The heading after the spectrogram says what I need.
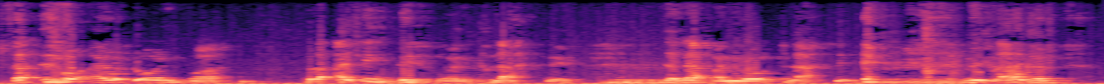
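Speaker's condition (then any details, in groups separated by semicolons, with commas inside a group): Cerebral palsy; left side affected; voice damaged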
